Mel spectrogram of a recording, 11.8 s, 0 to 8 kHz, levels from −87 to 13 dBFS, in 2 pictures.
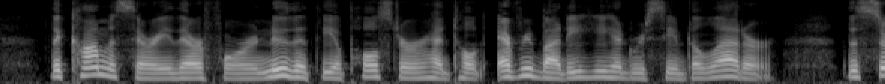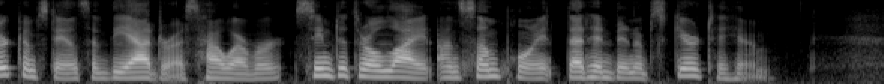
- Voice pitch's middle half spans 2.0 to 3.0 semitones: No, average, 4.0 semitones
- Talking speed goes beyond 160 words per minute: Yes, average, 180 wpm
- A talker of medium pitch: Yes, medium, 160 Hz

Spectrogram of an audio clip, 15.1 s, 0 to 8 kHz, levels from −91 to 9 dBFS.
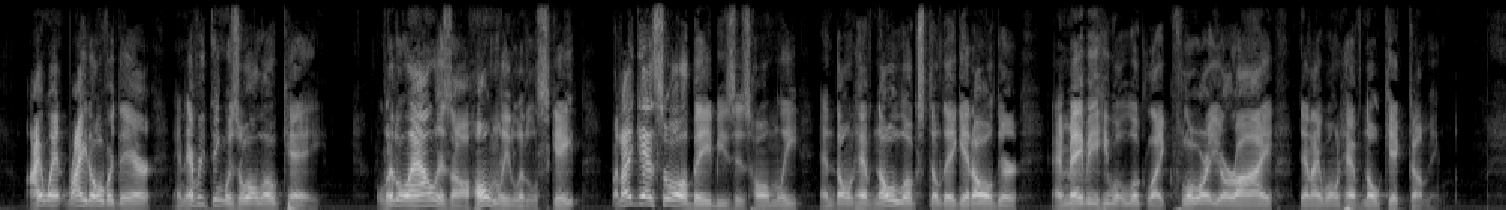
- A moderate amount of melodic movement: No, wide, 7.6 semitones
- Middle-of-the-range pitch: Yes, medium, 155 Hz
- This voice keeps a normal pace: Yes, average, 195 wpm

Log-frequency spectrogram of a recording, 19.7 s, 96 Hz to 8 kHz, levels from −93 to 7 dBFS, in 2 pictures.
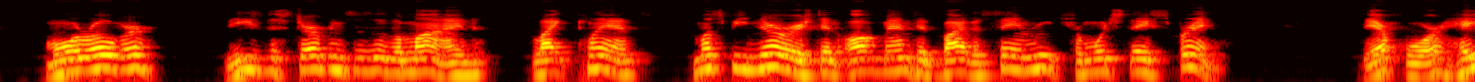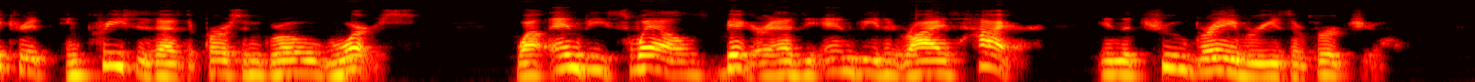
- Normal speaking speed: Yes, average, 145 wpm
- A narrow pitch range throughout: No, average, 4.5 semitones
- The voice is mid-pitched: Yes, medium, 165 Hz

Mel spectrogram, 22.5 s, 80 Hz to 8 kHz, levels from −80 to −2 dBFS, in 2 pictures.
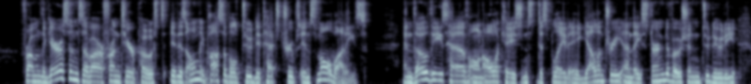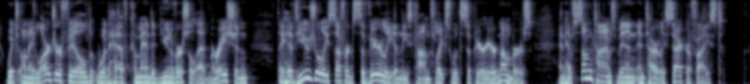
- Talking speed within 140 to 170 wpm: Yes, average, 160 wpm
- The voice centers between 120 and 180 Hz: Yes, low, 135 Hz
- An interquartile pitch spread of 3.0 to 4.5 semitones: Yes, average, 3.9 semitones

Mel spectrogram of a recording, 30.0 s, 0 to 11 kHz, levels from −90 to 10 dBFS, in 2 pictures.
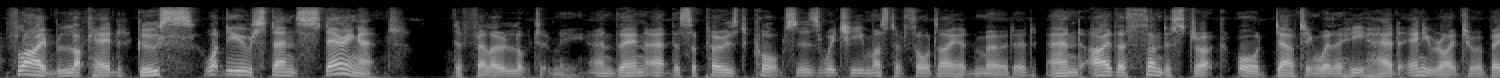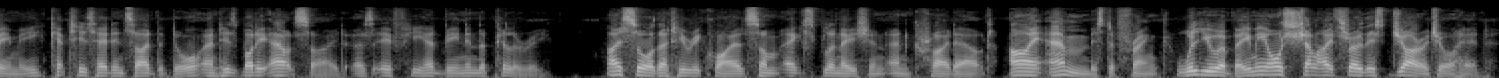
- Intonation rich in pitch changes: No, average, 4.4 semitones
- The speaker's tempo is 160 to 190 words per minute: Yes, average, 170 wpm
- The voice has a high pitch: No, low, 115 Hz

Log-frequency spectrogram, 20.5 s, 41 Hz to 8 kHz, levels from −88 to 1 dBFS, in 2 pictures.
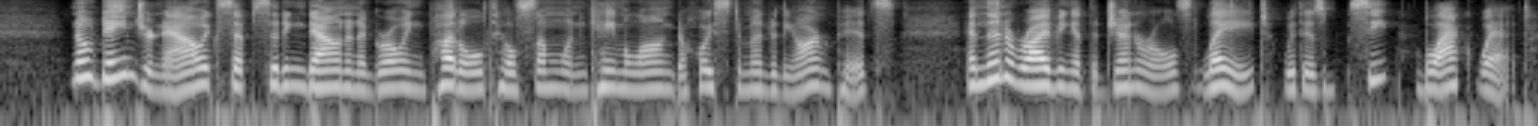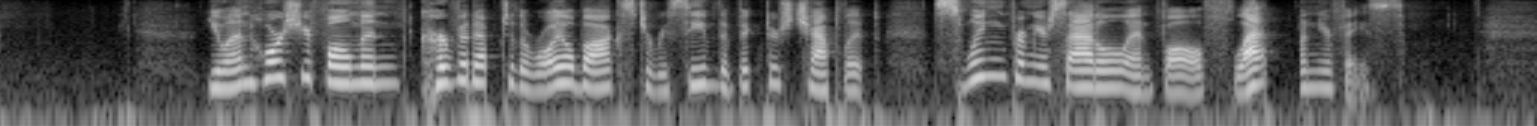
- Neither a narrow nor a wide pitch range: Yes, average, 4.0 semitones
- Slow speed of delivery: No, average, 165 wpm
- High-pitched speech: Yes, high, 210 Hz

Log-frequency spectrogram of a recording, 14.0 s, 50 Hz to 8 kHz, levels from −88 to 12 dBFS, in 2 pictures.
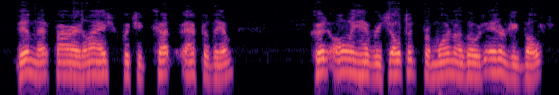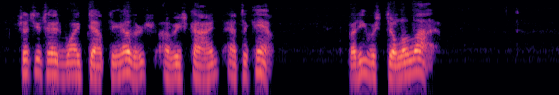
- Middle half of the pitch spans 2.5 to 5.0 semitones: Yes, average, 3.0 semitones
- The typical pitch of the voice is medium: Yes, medium, 145 Hz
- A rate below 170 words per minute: Yes, average, 160 wpm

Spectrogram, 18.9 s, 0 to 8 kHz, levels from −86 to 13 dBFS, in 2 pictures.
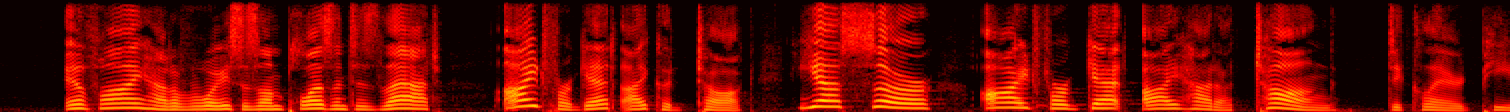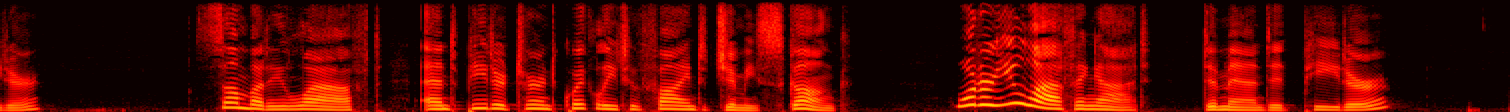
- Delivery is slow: Yes, slow, 130 wpm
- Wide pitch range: Yes, wide, 6.1 semitones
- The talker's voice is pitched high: Yes, high, 240 Hz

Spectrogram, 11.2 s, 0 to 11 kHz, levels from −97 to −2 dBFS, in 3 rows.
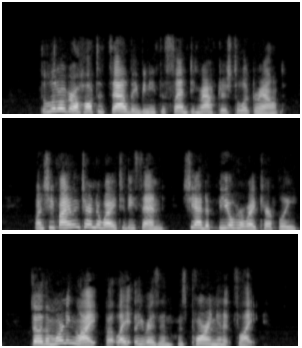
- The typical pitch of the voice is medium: No, high, 245 Hz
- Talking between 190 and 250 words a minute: Yes, fast, 205 wpm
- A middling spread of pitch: Yes, average, 3.5 semitones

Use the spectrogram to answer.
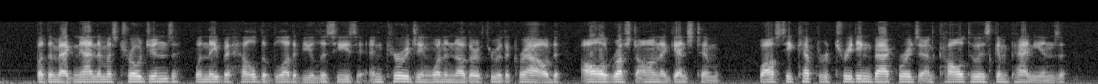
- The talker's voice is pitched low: Yes, low, 115 Hz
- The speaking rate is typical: Yes, average, 175 wpm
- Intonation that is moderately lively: No, narrow, 2.3 semitones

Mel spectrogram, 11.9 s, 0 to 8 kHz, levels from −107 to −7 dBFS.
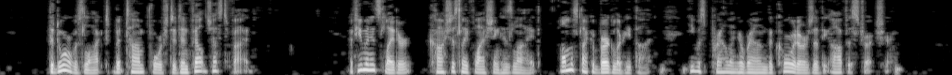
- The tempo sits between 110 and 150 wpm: No, average, 175 wpm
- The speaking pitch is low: Yes, low, 125 Hz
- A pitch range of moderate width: No, wide, 6.1 semitones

